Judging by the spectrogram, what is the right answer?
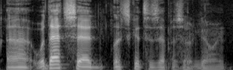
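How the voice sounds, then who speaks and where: Middle-aged male podcast host, deep voice, easygoing and rambling. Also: brisk. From eastern United States. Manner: relaxed, filler-heavy, trails off quietly. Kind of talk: casual interview chat.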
